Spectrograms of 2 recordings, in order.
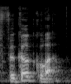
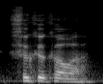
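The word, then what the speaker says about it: Fukuoka: In the center inside the heart, it's fukokua. That's the fukokua kanji. Fukcoa. How am I pronouncing that correctly? Fukucoa. Yeah, I was saying it wrong. Fukucoa. Fukua. I always thought it was Fukokua.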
